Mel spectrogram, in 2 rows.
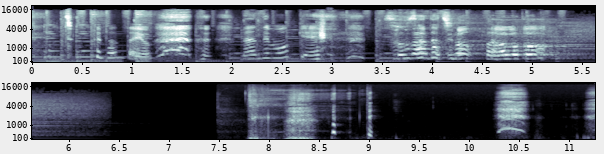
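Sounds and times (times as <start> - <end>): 
speech: 0.7 - 5.4
person yawning: 7.8 - 8.8.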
